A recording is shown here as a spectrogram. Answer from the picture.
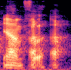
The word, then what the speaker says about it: Ymfah: That's because I didn't tell you how to spell it. Y-M-F-A-H. Yamfa.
